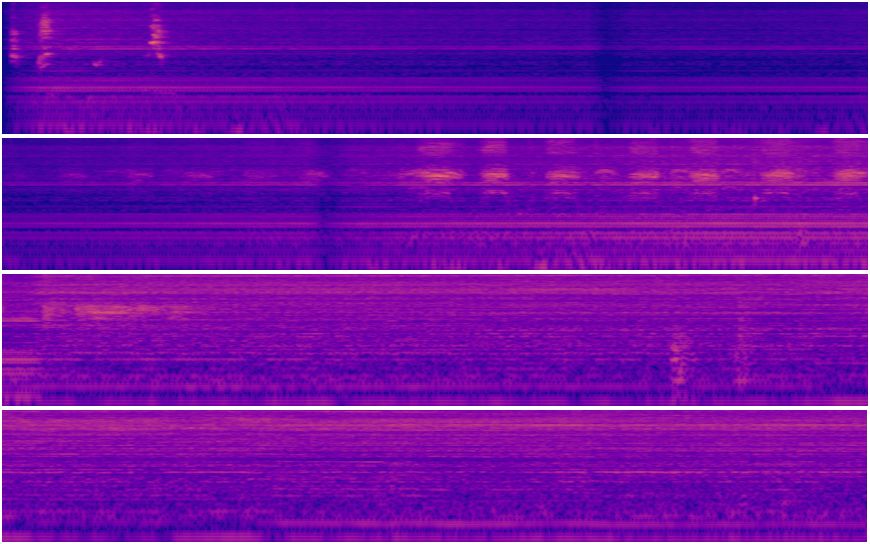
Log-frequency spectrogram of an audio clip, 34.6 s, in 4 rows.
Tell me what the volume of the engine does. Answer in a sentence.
The loudness of the engine goes up.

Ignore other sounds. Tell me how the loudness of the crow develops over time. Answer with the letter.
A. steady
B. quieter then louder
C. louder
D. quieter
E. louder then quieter
C.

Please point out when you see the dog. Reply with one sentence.
You can hear the dog from 0.1 to 1.8 s.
